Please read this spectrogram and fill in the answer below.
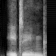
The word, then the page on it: eating: Indian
